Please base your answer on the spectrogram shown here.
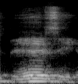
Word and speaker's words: busy: So for this one, usually the the single letter I indicates that I sound. So a lot of students say nique ezy. No. Nick is busy.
